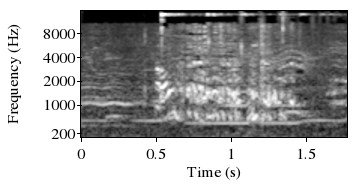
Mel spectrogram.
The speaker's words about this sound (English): No, no, I want this turkey right here.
